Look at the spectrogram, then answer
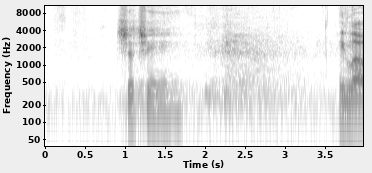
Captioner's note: audience laughs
